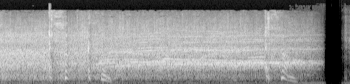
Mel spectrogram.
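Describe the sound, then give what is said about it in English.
A large crowd cheers and whoops loudly and continuously, with sharp shouts and whistles rising above the roar, before it cuts off abruptly near the end. “Not sure exactly what they're cheering for there uh, towards the end of that.”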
